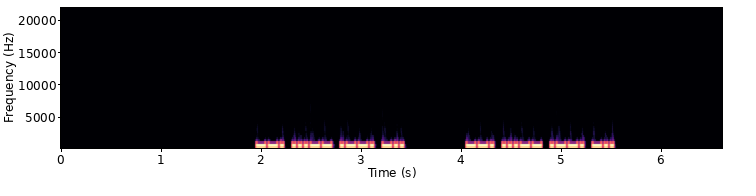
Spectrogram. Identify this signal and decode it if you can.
Morse code, heard as a keyed tone, about 37 wpm, 700 Hz. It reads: G3PD G3PD
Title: DXCC-100 Call Signs - 4 Characters - Repeated 2x - 40wpm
